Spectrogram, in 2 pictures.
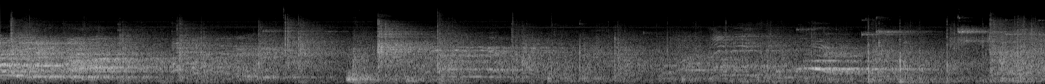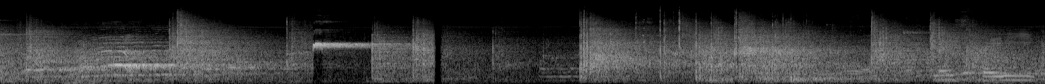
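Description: Ball hockey sticks clack against a ball and a hard floor in a large echoing hall.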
